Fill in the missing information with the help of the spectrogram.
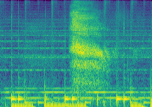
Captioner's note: sighs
